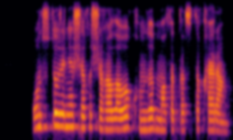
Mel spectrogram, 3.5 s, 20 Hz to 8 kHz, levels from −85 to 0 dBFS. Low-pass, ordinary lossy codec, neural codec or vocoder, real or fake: 7.2 kHz; Opus, 24 kbps; none; real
